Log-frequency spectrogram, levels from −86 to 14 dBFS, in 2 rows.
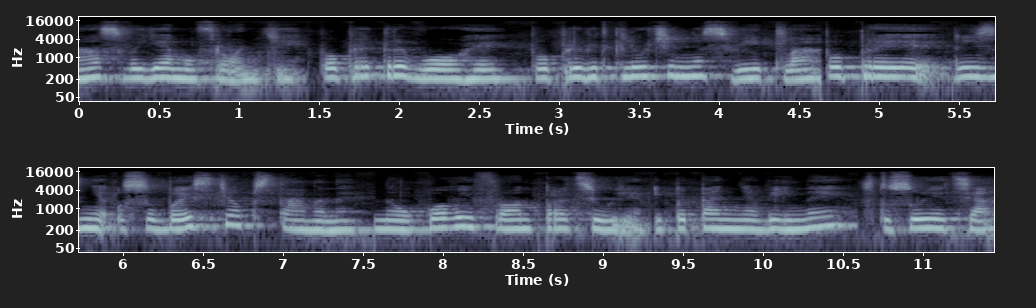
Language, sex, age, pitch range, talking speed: Ukrainian, female, 20-39, 205-235 Hz, 100 wpm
